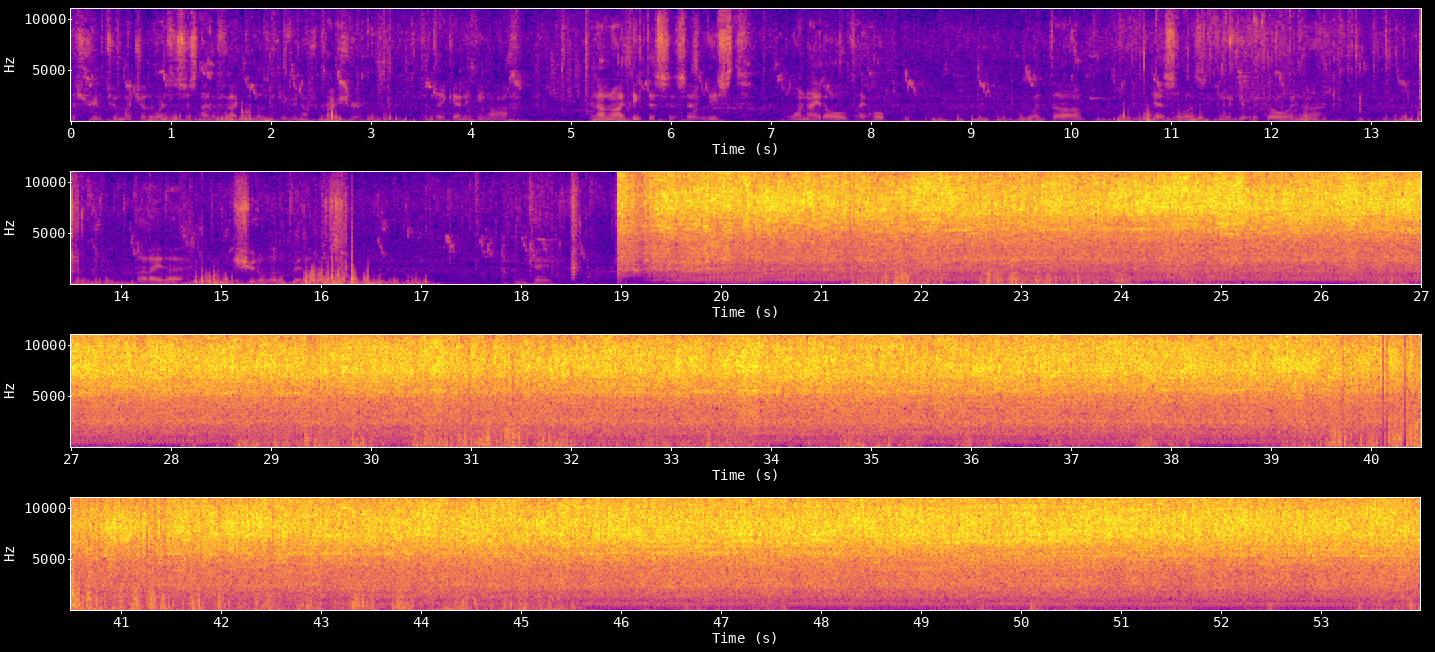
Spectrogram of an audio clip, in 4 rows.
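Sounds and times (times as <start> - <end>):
pressure washer jet hissing: 19.0 - 53.9
pump hum: 19.0 - 53.9.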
